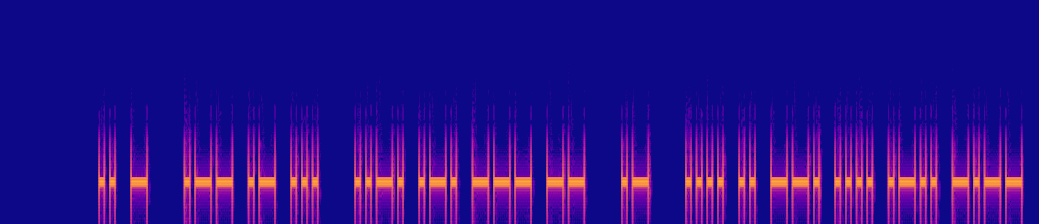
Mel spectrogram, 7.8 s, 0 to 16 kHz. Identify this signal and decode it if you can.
Morse code, heard as a keyed tone, about 30 wpm, 700 Hz. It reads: IT WAS FROM A HIGHLY
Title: Sentences from Top 1100 Words 30wpm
